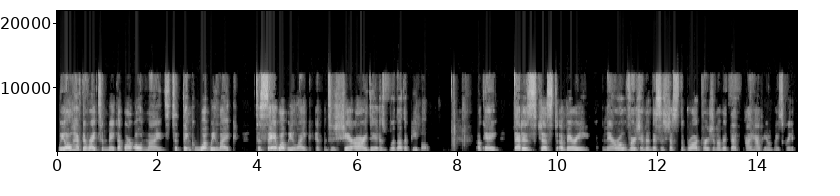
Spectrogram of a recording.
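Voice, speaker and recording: A woman's voice: mid-range voice, normal speed, a little mellow, no echo. A woman who is a human rights consultant gives an online library presentation while getting over a cold, which leaves her a little nasal. She talks earnestly and conversationally, with frequent ums and personal stories. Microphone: video call.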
